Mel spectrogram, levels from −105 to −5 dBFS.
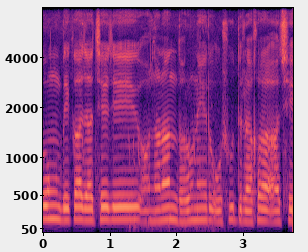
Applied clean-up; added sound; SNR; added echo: none; none; none; none.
